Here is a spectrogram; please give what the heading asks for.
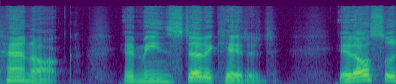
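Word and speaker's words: חנוך: son's memory be eternal the name enoch in the original hebrew is pronounced hanok it means dedicated it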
